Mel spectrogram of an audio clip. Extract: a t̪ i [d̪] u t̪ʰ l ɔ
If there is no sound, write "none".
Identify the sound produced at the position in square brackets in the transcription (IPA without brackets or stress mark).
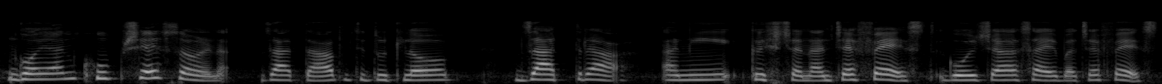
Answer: t̪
